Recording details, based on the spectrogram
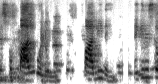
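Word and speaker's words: पालि: जैसे रामायण है ना, वैसे पिटक, और ये लिखी गई है पाली भाषा में, है ना, पाली भाषा में।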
